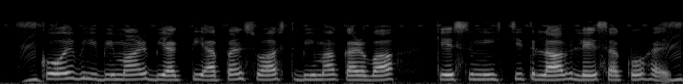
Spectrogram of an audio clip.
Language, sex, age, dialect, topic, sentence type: Magahi, female, 18-24, Southern, banking, statement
